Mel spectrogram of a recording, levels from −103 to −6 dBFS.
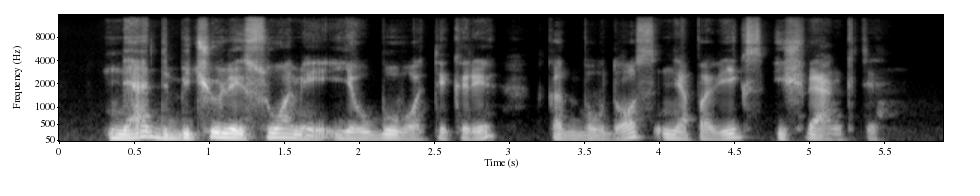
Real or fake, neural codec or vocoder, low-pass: fake; autoencoder, 48 kHz, 128 numbers a frame, DAC-VAE, trained on Japanese speech; 14.4 kHz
